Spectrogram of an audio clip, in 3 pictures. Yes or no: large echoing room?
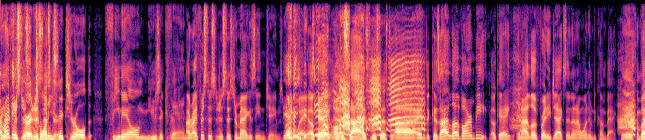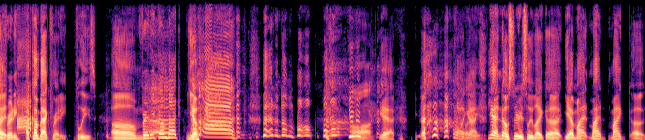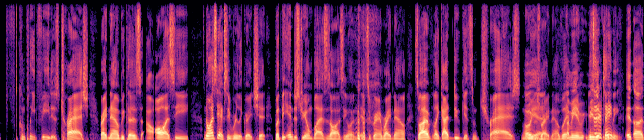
no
